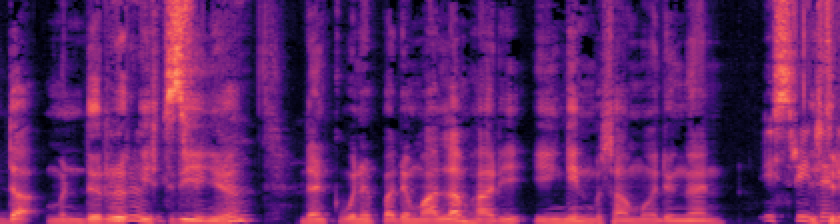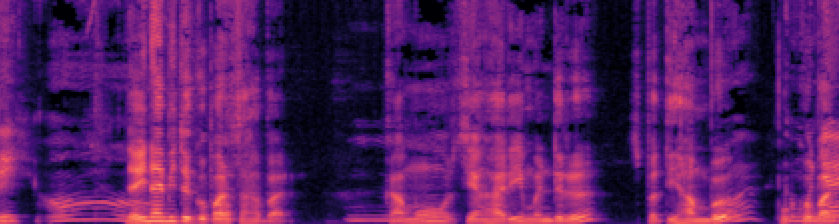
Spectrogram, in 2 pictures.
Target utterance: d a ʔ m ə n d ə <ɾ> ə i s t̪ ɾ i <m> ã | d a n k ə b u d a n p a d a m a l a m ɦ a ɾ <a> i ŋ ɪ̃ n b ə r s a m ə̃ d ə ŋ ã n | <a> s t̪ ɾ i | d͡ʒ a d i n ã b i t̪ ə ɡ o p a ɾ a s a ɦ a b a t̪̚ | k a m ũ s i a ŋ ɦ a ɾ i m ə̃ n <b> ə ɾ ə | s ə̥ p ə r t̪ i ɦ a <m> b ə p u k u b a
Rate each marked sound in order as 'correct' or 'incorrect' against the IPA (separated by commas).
correct, incorrect, incorrect, incorrect, incorrect, correct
